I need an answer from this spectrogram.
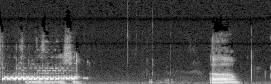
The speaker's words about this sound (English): I got to turn this off. Sorry. Phone problem here.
